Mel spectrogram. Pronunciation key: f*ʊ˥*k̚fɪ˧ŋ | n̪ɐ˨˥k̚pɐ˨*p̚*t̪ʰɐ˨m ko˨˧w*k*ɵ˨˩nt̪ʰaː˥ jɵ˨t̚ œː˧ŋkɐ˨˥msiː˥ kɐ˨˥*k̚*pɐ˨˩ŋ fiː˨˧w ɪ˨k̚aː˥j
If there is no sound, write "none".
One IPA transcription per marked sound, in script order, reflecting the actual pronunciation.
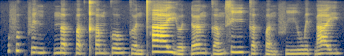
ʊ˥, k̚, k, k̚

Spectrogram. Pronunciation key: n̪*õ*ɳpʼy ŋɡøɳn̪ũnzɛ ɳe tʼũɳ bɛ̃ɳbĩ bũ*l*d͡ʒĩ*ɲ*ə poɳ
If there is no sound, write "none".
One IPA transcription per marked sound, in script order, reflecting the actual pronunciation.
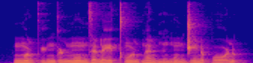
ũ, n, ɳ

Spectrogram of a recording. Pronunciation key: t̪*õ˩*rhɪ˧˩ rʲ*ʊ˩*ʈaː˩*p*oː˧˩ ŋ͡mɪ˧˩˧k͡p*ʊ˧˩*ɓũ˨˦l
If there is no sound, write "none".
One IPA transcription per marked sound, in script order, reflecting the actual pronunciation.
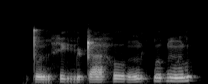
õ˩, ʊ˩, h, ʊ˨˦

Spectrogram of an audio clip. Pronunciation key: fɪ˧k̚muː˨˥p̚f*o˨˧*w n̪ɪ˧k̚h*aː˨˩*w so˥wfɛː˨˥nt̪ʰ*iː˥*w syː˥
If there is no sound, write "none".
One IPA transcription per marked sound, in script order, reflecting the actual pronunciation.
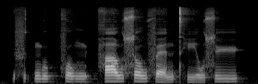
o˧, aː˥, iː˨

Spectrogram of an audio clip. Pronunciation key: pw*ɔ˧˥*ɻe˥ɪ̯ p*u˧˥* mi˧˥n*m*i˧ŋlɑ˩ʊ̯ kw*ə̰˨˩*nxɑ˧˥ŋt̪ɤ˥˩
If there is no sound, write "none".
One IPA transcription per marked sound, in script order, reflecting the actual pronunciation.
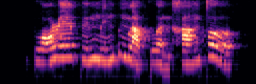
ɔ˧˥, y˧˥, p, ə̰˨˩

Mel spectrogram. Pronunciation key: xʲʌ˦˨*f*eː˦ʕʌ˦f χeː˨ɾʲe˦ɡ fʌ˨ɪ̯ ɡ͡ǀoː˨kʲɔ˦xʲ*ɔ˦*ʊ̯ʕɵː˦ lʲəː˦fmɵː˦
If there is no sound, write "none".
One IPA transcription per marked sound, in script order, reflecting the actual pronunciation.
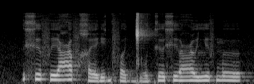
f, ə˦

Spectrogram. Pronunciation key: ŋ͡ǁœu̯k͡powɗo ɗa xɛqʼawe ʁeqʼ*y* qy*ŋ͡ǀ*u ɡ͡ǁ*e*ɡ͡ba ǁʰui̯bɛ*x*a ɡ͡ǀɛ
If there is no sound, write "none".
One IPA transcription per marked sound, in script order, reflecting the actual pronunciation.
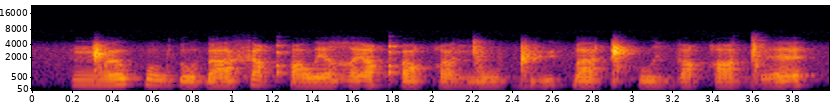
y, ŋ͡ǀ, y, q

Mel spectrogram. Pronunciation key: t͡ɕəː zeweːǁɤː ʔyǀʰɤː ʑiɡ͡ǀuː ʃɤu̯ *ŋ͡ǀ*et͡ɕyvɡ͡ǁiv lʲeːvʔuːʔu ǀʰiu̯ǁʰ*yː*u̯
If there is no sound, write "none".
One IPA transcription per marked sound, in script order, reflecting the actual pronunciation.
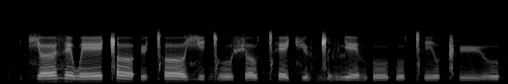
ǀʰ, yː

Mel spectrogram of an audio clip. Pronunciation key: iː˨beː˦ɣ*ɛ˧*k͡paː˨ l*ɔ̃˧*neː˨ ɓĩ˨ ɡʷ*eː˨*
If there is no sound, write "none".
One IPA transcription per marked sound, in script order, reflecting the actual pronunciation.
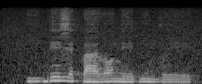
ɛ˧, ɔ˧, eː˨

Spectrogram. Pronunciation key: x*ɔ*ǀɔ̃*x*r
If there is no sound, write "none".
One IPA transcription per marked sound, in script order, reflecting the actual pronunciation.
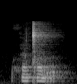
ɔ̃, none

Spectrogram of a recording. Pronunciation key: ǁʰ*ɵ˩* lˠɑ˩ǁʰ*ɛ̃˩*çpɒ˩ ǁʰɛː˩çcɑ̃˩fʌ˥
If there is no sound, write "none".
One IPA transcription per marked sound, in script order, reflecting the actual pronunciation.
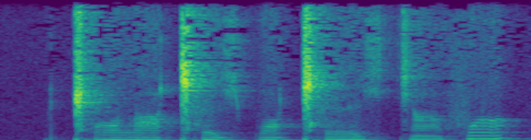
ɔ˩, ɛ˩

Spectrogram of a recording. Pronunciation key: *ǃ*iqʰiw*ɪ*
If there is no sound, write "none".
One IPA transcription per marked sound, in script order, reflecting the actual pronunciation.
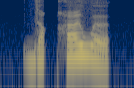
d, ə

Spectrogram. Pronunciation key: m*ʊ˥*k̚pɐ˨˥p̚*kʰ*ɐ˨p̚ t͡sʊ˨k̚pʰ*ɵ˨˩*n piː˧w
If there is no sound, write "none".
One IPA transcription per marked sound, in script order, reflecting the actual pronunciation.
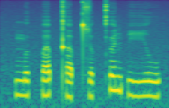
ʊ˨˥, kʰ, ɵ˥

